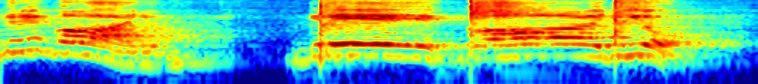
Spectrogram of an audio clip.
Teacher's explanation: O I e o O ficou juntos. É um ditongo.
